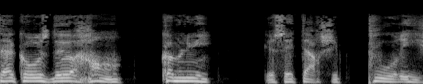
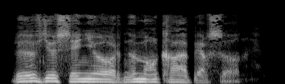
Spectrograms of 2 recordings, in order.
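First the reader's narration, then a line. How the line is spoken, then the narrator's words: Sneering. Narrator (French): ricana la mère Hildegarde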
